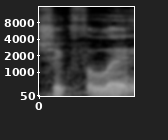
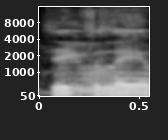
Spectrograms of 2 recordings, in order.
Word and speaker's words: Chick-fil-A: Chick-fil-A, a play on the American English pronunciation of filet.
